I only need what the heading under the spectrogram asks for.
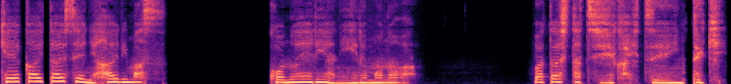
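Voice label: operation begin, Japanese; HK33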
